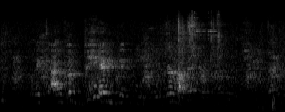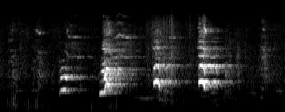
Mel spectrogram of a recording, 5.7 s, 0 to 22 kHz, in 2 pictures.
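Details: Dog work on aggression desensitizing in a German Shepherd training class, November 2019: low murmuring gives way to four or five sharp, ringing barks in quick succession, roughly one every half second, near the end.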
